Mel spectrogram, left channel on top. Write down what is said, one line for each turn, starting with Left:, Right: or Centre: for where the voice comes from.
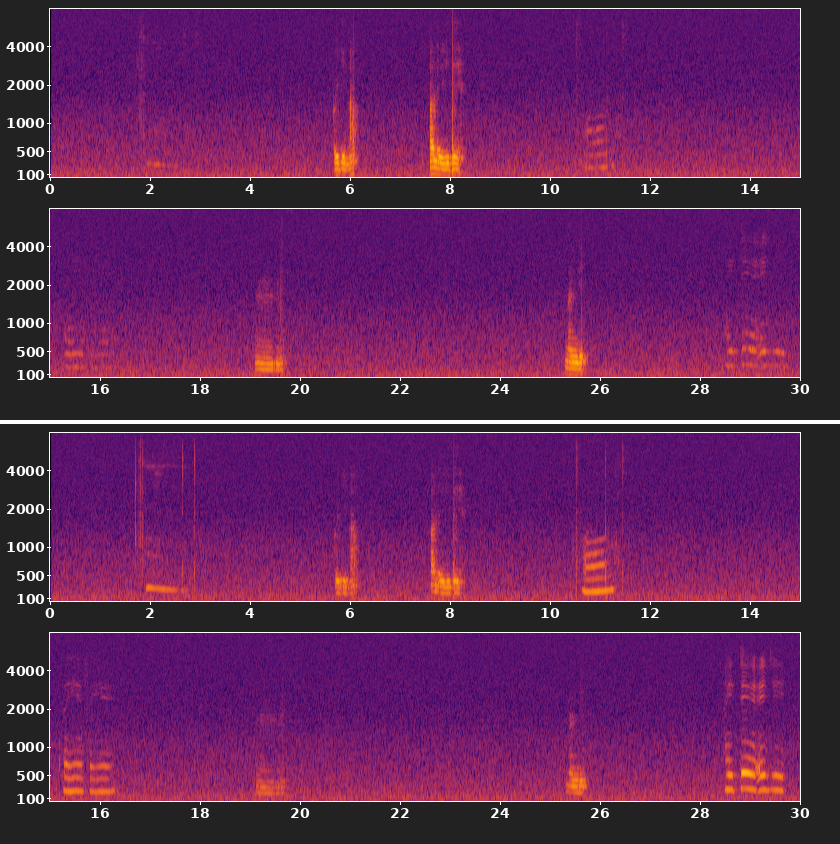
Right: ꯍꯝ꯫
Left: ꯑꯣꯏꯗꯤ ꯉꯍꯥ꯫ ꯍ ꯂꯩꯔꯤꯗ꯫
Right: ꯎꯝ꯫ ꯐꯩꯌꯦ ꯐꯩꯌꯦ꯫
Left: ꯎꯝ ꯎꯝ꯫ ꯅꯪꯗꯤ꯫
Right: ꯍꯩꯇꯦ ꯑꯩꯒꯤ꯫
